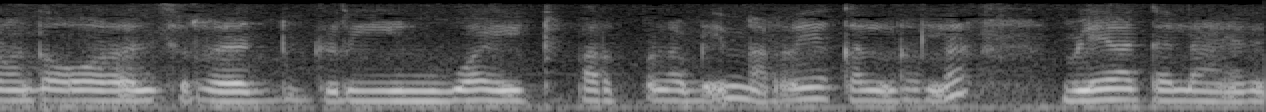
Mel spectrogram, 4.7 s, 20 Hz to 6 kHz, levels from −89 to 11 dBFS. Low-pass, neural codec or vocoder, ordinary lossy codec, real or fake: 5.4 kHz; codec, 16 kHz in and 24 kHz out, 2.2 kbps, FireRedTTS-2 codec; MP3, 32 kbps; fake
